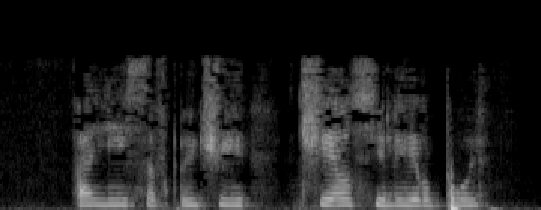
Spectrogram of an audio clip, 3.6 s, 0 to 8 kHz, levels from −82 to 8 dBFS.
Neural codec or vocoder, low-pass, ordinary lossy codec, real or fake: codec, 32 kHz, 1.9 kbps, SNAC; 7.2 kHz; MP3, 24 kbps; fake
